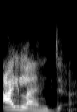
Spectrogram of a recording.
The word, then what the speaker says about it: island: ah Claire this is Island yeah this is silent s meaning you don't pronounce the you don't say Iceland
